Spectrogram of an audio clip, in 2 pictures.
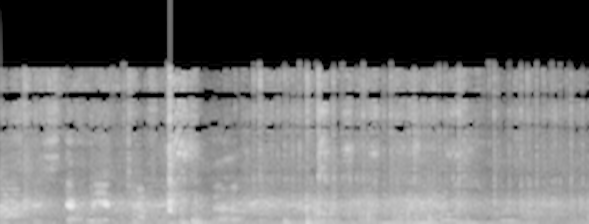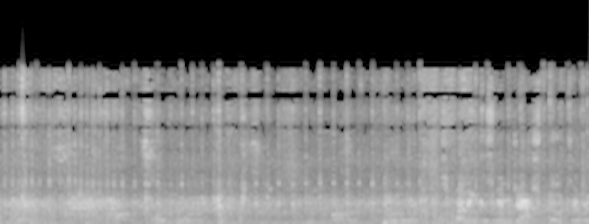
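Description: A small electric motor whirs.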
